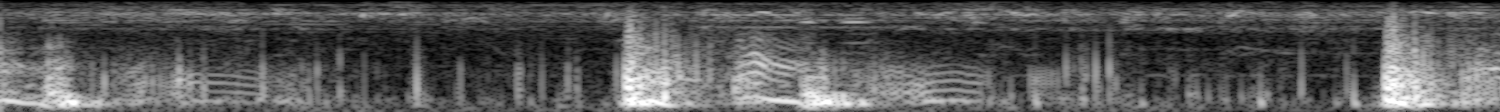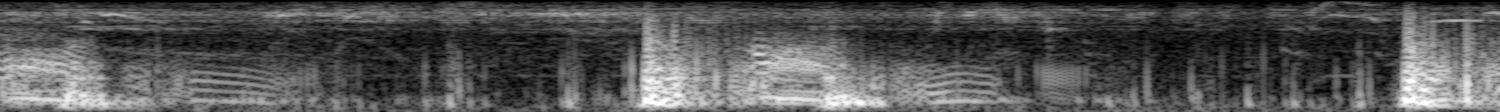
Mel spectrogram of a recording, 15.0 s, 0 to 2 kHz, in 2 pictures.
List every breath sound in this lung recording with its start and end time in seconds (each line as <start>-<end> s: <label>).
0.02-1.63 s: exhalation
0.02-1.63 s: rhonchi
3.02-3.61 s: inhalation
3.04-3.59 s: crackles
3.64-5.09 s: exhalation
3.64-5.09 s: rhonchi
6.85-7.53 s: inhalation
6.85-7.53 s: crackles
7.53-9.07 s: exhalation
7.53-9.07 s: rhonchi
10.59-11.31 s: inhalation
10.59-11.31 s: crackles
11.31-12.83 s: exhalation
11.31-12.83 s: rhonchi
